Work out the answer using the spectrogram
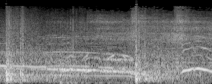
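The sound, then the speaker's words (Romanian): New Year fireworks in Timișoara greeting 2015, with a few sharp bursts and whistling tones over steady crowd noise and cheering. “În spectacolul focului de artificii, timișorenii au primit anul 2015 cu urale”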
